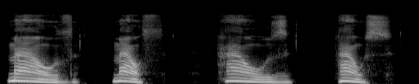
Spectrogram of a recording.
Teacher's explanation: In these examples, the noun is voiceless and therefore shortened. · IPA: [ɐːʊ]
